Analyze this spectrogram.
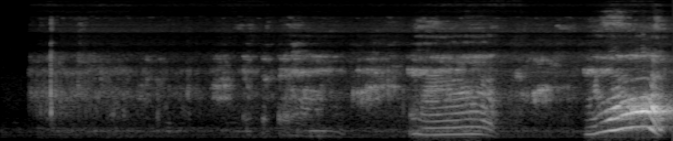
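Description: A Bornean orangutan's long call: deep, harmonic pulses that swell into rising and falling bellows.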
